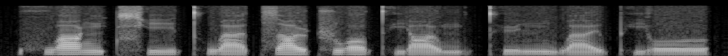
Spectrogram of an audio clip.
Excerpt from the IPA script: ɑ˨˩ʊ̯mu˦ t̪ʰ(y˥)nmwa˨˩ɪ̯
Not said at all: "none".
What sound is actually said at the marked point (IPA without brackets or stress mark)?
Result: y˧˥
